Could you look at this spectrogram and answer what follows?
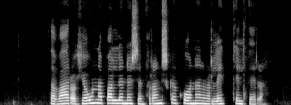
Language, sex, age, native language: Icelandic, female, 30-39, Icelandic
